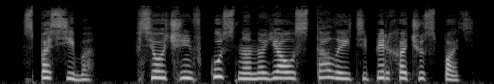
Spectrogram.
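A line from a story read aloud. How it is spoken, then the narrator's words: Tired exhale. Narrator (Russian): выдохнула я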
